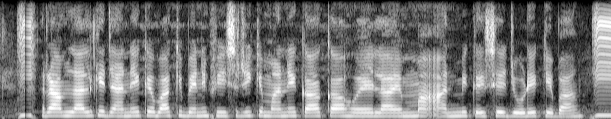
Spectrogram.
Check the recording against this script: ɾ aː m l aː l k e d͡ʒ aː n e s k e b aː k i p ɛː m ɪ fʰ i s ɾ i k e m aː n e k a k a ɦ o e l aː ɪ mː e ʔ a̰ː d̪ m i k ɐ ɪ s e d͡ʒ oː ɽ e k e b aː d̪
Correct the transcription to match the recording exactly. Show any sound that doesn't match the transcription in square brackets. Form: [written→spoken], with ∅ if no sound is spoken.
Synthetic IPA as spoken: ɾ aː m l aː l k e d͡ʒ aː n e [s→∅] k e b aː k i [p→b] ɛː [m→n] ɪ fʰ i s ɾ i k e m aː n e k a k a ɦ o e l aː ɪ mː [e→a] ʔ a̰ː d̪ m i k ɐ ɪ s e d͡ʒ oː ɽ e k e b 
